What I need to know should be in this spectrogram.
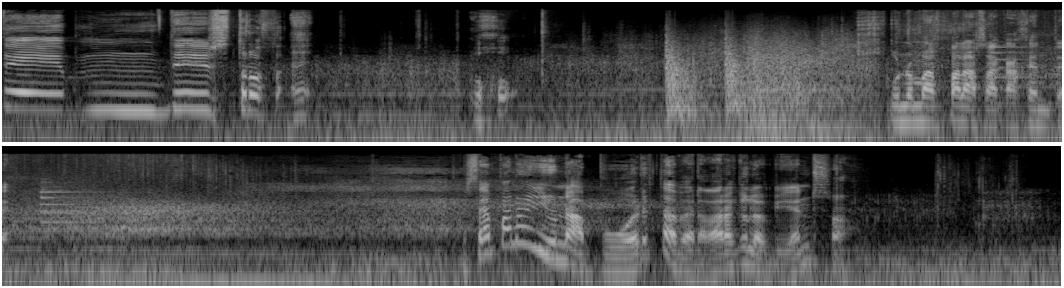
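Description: A man talks through a microphone with animation.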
